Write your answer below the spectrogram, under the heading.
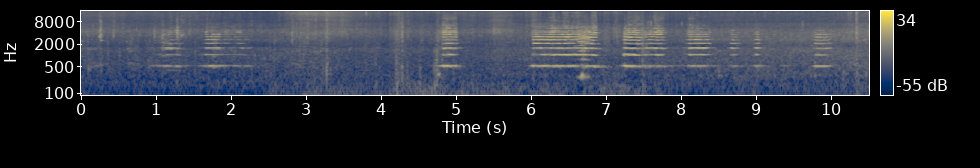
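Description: Mountain bike disc brakes squealing in repeated bursts of one steady, horn-like pitch as the rider brakes on and off down a rocky descent, with the rumble of tyres on the trail underneath.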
